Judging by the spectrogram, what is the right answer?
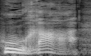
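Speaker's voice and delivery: loud, high cry of joy; cheerful shout. A narrator's reading. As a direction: shout it out gleefully as she leaps. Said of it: "Sie aber rief".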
